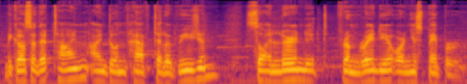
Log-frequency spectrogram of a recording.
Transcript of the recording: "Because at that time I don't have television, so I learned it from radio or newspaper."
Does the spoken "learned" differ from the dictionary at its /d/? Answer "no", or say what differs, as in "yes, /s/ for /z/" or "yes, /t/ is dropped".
no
